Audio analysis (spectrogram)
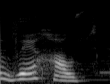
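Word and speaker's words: warehouse: हमारा दूसरा वर्ड है वेयर हाउस। वेयर हाउस। याद रहे यहां पर आर साइलेंट है।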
